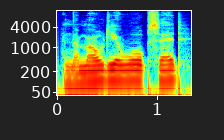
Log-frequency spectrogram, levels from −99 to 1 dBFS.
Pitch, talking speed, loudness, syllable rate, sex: 105 Hz, 180 wpm, -13 LUFS, 5.1 syllables/s, male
